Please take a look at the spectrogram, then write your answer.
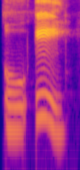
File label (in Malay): "oa" huruf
